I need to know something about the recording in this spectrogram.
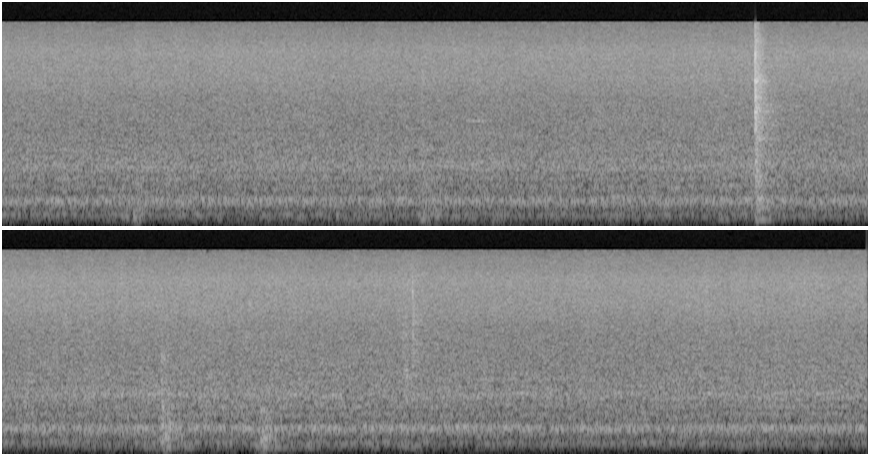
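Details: Colony of honey bees droning continuously during removal of their hive from a barn in La Feria, Texas, in the midday sun; an even, unbroken hum with a few sharp clicks and taps over it.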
